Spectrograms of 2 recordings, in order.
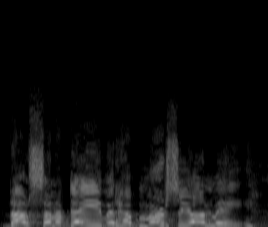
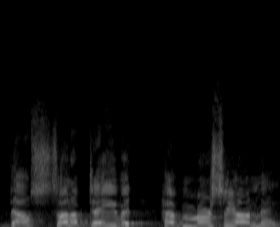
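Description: First: Loud high drawn-out plea; crying from afar. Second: Loud high slow plea; crying out. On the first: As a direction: call out from the distance, slow and loud. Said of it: "they hear from the distance". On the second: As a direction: beg loudly from the roadside. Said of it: "But he cried the great deal". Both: Acted.

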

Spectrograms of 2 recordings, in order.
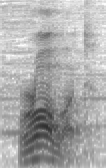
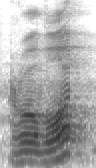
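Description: First: "robot" with English stress "RO-bot". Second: Said in the usual way. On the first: Shown as a demonstration. Teacher contrasting Spanish and English "robot", English stress. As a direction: switch "robot" to English sounds. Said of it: "Lo pronuncio diferente". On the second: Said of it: "En vez de decir robot".

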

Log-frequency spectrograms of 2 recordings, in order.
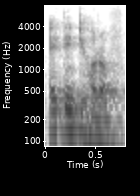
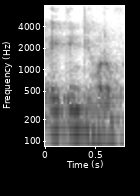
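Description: No difference in how they are said.

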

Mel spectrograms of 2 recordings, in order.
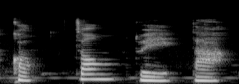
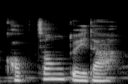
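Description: First: 걱정되다 slowly, each syllable apart. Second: Said in the usual way. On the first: Shown as a demonstration. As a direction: break 걱정되다 into drawn-out syllables. Teacher models word syllable by syllable.

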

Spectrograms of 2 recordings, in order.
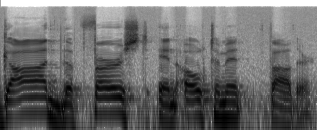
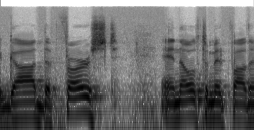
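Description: First: Said in the usual way. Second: "God the first and ultimate Father" slow, each word weighted; slow emphasis. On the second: Shown as a demonstration. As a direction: let "God the first" land slowly, then "and ultimate Father". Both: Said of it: "I want that to just register on you".

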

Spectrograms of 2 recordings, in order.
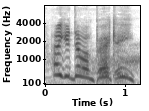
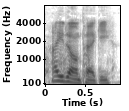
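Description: First: Much higher, sing-song voice for the hen; high pet voice. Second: Said in the usual way. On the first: Real, not acted. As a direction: coo it up high like talking to a pet. Greeting her hen twice.

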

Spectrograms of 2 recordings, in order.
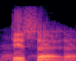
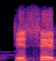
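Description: First: ਤਿਸੈ ending in a broad ai, ti-sai; ਤਿਸੈ with an open ai sound; the right reading of ਤਿਸੈ; correct pronunciation. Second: ਤਿਸੇ ending in a closed e, shown as a mistake; ਤਿਸੇ with a short e ending; the wrong reading of ਤਿਸੈ; wrong pronunciation. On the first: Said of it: "ਦਲਾਵਾਂ ਲੱਗੀਆਂ". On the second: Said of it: "ਨਹੀਂ ਪੜ੍ਹਨਾ ਇਹਨੂੰ". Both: Shown as a demonstration.

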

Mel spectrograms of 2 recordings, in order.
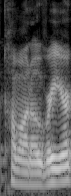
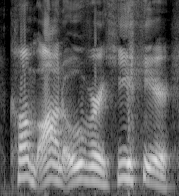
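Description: First: Said in the usual way. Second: Slow, louder teasing call, laughing through it; a slow, laughing come-here taunt. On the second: Pretend. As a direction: coax them over with a laugh. Luring troops, laughing.

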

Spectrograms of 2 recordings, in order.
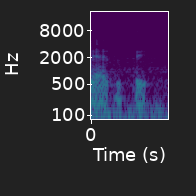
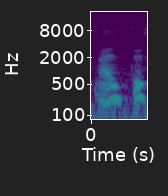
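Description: First: Arte with a clear tapped r, "ar-te"; careful arte. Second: Arte said as "alte", with an l for the r; Puerto Rican arte. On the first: Shown as a demonstration. Guest showing how she learned to say arte: clear r. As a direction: say arte with a crisp r, not an l. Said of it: "Tengo que empezar a decir arte". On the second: Retold or imitated. Guest recalling how she used to say arte: "alte" with l. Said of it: "se oía feo".

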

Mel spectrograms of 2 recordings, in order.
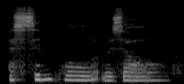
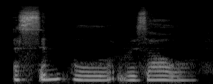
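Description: No difference in how they are said.

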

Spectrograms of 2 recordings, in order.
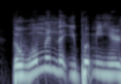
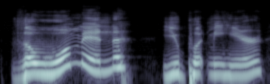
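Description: First: Loud, brisk accusation, higher pitched; quicker blame. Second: Loud, slow, high-pitched blaming; accusing blame. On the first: Adam's answer read to the congregation, loud and brisk. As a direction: rattle off the blame loudly. Reads Adam's line again, faster. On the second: Adam blames the woman to God, loud and accusing. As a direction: draw out the accusation, loud and higher. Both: Acted.

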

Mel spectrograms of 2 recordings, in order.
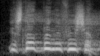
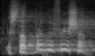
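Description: First: "not" hit hard, high and loud; loud emphatic repeat. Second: Said in the usual way. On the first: Shown as a demonstration. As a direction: hammer the point home the second time.

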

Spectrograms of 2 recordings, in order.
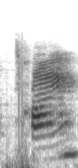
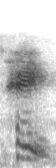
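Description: First: "time" said "taim" with an I sound; the normal "time" with an ai; ordinary time. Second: "Time." said like "heng"; an H before the A, "Time."; tame with h sound. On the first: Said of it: "kalau pakai I yang bacanya time". ("time" dibaca "taim" seperti biasa) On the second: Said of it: "Kayak ada huruf H di sebelum A". ("Time." dengan bunyi H sebelum A) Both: Shown as a demonstration.

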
